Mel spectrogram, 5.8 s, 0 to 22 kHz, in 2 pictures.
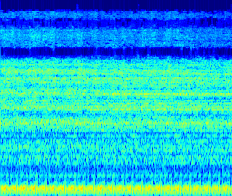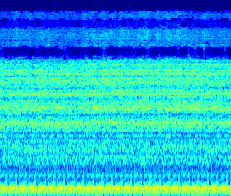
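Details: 2017 Ram 6.7 Cummins diesel, tuned and deleted, at high idle: even rumble with steady high turbo whistle on top; normal turbo spool, nothing abnormal.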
